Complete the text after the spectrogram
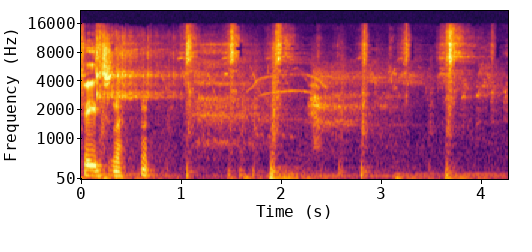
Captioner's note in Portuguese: Suspiro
